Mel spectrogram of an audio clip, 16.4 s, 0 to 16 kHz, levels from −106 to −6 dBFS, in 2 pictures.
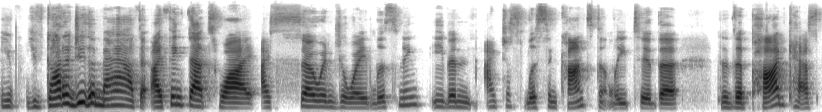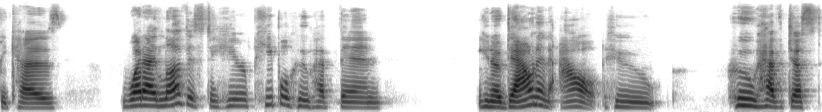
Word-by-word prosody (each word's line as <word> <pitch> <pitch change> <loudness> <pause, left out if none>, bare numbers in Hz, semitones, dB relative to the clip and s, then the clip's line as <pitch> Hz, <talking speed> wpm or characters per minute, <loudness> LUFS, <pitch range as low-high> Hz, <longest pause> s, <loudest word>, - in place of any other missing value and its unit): you 195 0 -9
you've 190 -1 -13
gotta 245 +5 +6
do 325 +7 +5
the 295 - +6
math, 225 -3 0
I 175 - +5
think 250 +5 -3
that's 195 -5 +4
why 160 -2 +5
I 170 - -3 0.3
so 195 -2 +2
enjoy 165 -3 -5
listening, 235 - -9
even, 185 -3 -6
I 185 - -8
just 200 -1 -18
listen 165 +2 -7
constantly 150 -1 -2
to 150 -2 -2
the 145 -1 +3 0.4
th 165 -1 -8
the 160 -1 +2
podcast 165 -2 +3
because 155 -1 -4 0.6
what 220 +4 +3
I 220 -1 +6
love 235 +7 0
is 235 - -9
to 190 - -14
hear 210 +3 -12
people 250 +3 -10
who 210 -5 -10
have 175 0 -10
been, 165 -2 -9 1.0
you 190 +1 -8
know, 175 -1 +2
down 185 +8 +4
and 220 -5 -4
out, 180 0 -4
who 175 - -10 0.7
who 230 -2 -1
have 185 -1 0
just 180 -1 -4
185 Hz, 160 wpm, -23 LUFS, 165-220 Hz, 1.0 s, gotta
